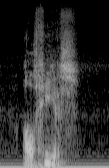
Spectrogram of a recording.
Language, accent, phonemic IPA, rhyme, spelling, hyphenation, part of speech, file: Dutch, Netherlands, /ɑlˈɣiːrs/, -iːrs, Algiers, Al‧giers, proper noun, Nl-Algiers.ogg
- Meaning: Algiers (the capital and largest city of Algeria)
